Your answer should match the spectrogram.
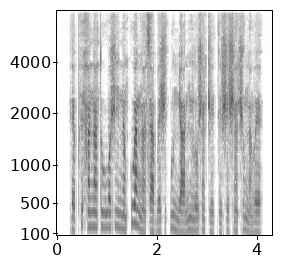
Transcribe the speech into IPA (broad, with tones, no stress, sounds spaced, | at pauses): ɾ ɛ˨ pʰ ɪ˦ h ã˦ n ã˦ t uː˦ w ɔ˦ ʃ iː˦ n ã˨ kʷ aː˦ ŋ ã˨ s aː˨ b ɛ˨ ʃ e˨ k͡p u˦ ɲ aː˨ ŋ ĩ˦˨ l o˦ ʃ ã˦ t͡ʃ eː˨ k e˨ ʃ ɛ˨ ʃ ã˦˨ ʃ o˦ ŋ ã˨ β ɛ˦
